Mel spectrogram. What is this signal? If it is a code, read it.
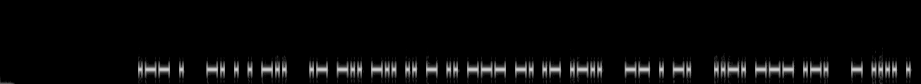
Morse code, heard as a keyed tone, about 36 wpm, 700 Hz. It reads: WE NEED ADDITIONAL MEN FOR THE
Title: Sentences from Top 1000 Words - Review Part 4 - 35wpm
